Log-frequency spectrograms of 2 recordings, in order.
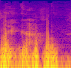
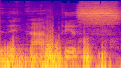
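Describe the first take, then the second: First: The name is said in its spoken French form. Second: The name is sounded out letter by letter. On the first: This is how the name is actually pronounced. "porém pronuncia-se Descartes" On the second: This is how the name is written. "Escreve Descartes"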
